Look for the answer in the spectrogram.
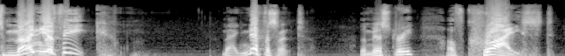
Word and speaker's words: magnifique: Susie told me it's not magnifique, it's magnifique because that is French. You don't pronounce the G.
